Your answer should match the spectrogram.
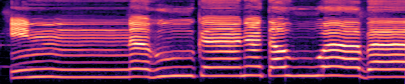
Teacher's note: نون مشدد پہ غنہ ہوگا. نون مشدد پہ غنہ کرتے ہوئے ہا کو ایک الف کے برابر کھینچتے ہوئے کان توابا.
